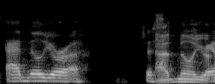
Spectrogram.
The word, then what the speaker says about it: Ad Meliora: for those of So you playing along at home, it's Ad Meliora.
